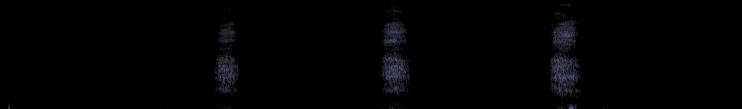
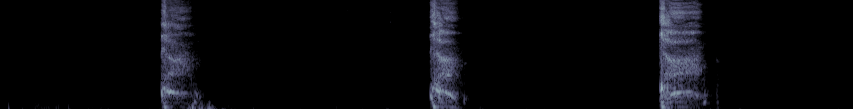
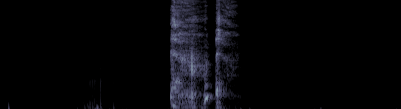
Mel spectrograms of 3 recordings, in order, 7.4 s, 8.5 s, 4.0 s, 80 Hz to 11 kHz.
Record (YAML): exhalation_length: 7.4 s
exhalation_amplitude: 642
exhalation_signal_mean_std_ratio: 0.33
three_cough_length: 8.5 s
three_cough_amplitude: 19170
three_cough_signal_mean_std_ratio: 0.26
cough_length: 4.0 s
cough_amplitude: 5938
cough_signal_mean_std_ratio: 0.29
survey_phase: beta (2021-08-13 to 2022-03-07)
age: 18-44
gender: Female
wearing_mask: 'No'
symptom_cough_any: true
symptom_new_continuous_cough: true
symptom_runny_or_blocked_nose: true
symptom_headache: true
symptom_onset: 3 days
smoker_status: Never smoked
respiratory_condition_asthma: false
respiratory_condition_other: false
recruitment_source: Test and Trace
submission_delay: 2 days
covid_test_result: Positive
covid_test_method: RT-qPCR
covid_ct_value: 22.8
covid_ct_gene: N gene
